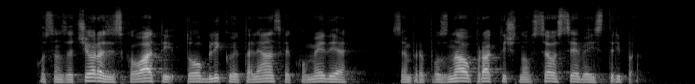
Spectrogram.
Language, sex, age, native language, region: Slovenian, male, 18-29, Slovenian, Savinja region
